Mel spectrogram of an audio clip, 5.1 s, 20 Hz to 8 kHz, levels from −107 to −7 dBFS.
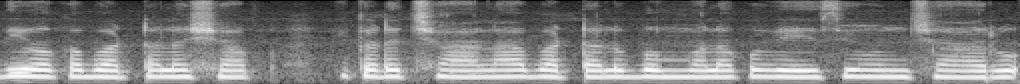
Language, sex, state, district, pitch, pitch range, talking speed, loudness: Telugu, female, Telangana, Hyderabad, 195 Hz, 190-200 Hz, 115 wpm, -15 LUFS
